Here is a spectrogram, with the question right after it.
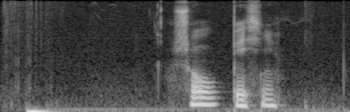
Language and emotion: Russian, neutral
